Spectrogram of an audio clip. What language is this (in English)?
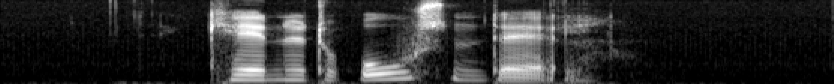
Danish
